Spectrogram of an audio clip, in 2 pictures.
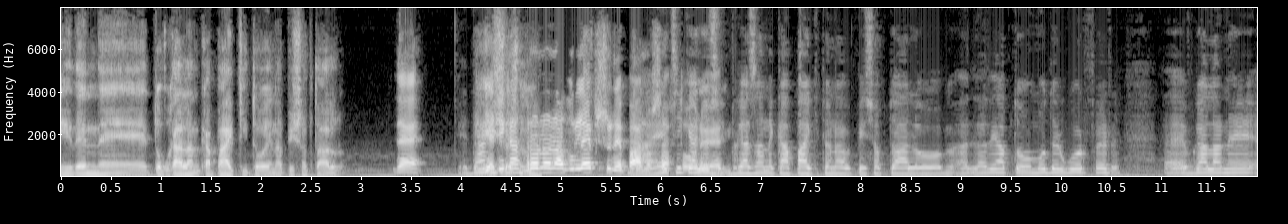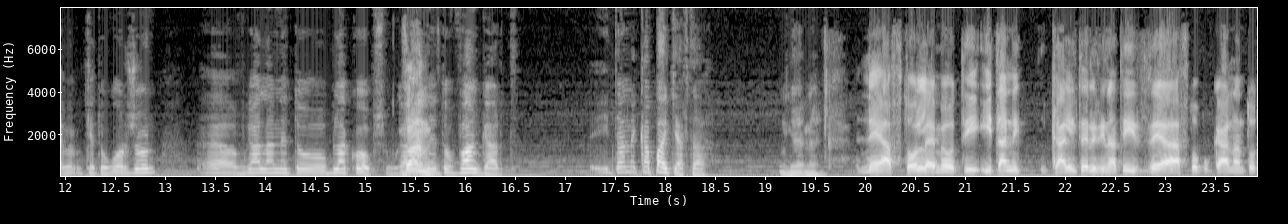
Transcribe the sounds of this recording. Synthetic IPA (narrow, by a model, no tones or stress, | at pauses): ðent̪ovɣɐlɐnkɐpɐcit̪o̞e̞nɐpisoɐpot̪oalo | ne | e̞̰nd̪ɐkɐt̪siixɐxɾo̞no̞nɐðule̞psune̞pɐnoseɐft͡sikɐʎosvɣɐzɐne̞kɐpɐci̥t̪o̞enɐpisoɐpot̪oɐlo̞ðilɐðiɐpot̪o̞mo̞d̪e̞ɾɣo̞ɾfe̞ɾ | vɣɐlɐne̞ce̞t̪o̞ɣo̞ɾzo̞n | vɣɐlɐne̞t̪o̞blɐko̞psvɣɐznet̪o̞vɐŋɡɐɾd̪̥ | it̪ɐnekɐpɐciɐft̪ɐ | ne̞ɐft̪o̞le̞me̞o̞t̪iʔit̪ɐnikɐlit̪e̞ɾiðinɐt̪iːðe̞ɐːft̪o̞pukɐnɐnt̪o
